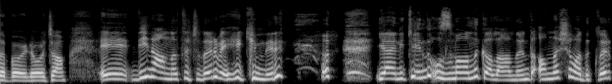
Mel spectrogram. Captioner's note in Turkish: kahkaha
